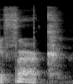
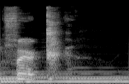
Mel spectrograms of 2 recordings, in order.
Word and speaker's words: Furch: And this is called a Furch, not to be confused with a Furch. I looked it up, and it sounds like Furch is how they pronounce it in the Czech Republic.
